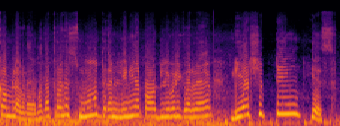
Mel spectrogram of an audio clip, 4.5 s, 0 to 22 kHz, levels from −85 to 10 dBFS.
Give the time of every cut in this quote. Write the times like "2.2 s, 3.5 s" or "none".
2.8 s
